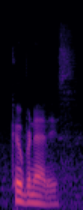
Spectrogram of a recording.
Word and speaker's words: Kubernetes: just gonna have to go with the english pronunciation which is kubernetes right uh or k8 right uh because there's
